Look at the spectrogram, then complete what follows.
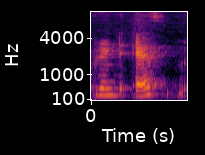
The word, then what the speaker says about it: printf: function है प्रिंट है pronounce है प्रिंट एफ ए डबल फरी मतलब प्रिंट है इसको प्रोनाउंस किया जाता है और इसे उसे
